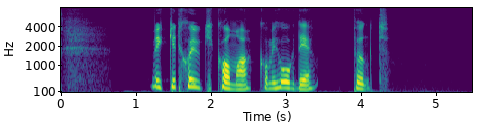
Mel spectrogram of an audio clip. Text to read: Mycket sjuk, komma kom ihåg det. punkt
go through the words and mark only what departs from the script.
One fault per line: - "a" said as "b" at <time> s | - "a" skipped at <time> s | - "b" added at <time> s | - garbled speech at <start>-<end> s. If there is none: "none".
none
